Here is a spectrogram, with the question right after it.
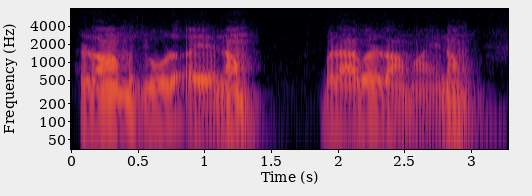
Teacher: राम के अंत में अ है, अयनम के आरंभ में अ है। ये दोनों अ मिलकर के आ बन गए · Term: दीर्घ संधि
